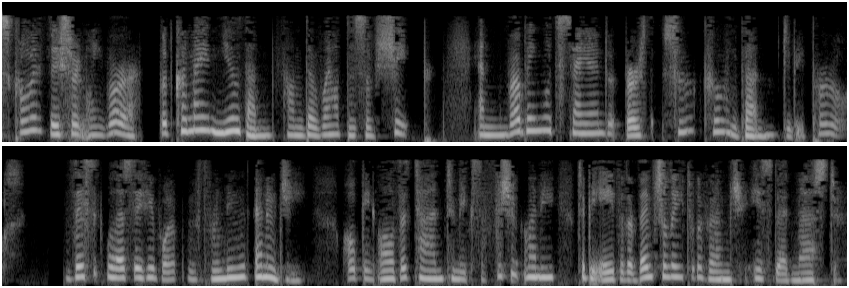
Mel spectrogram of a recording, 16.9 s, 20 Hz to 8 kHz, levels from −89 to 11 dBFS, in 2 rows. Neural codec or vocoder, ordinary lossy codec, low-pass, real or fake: codec, 16 kHz, 0.5 kbps, X-Codec, HuBERT features, trained on general audio; MP3, 24 kbps; 7.2 kHz; fake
